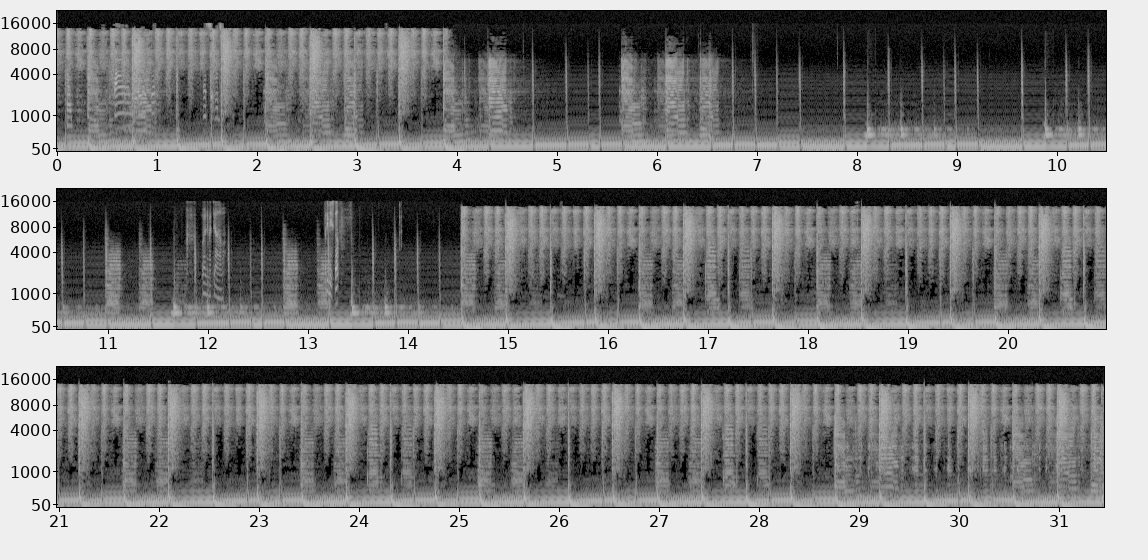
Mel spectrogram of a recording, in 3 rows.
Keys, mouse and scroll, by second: 0.4-1.4 typing, 2.2 scroll down 2, 3.4 click, 3.8-4.5 scroll down 6, 6.7 right click, 7.0 click, 7.2 scroll up 2, 7.4 scroll down 2, 8.3 scroll up 2, 9.7 click, 10.0 click, 11.8 middle click, 11.8 scroll up 2, 13.1 click, 13.5 v, 15.0 click, 15.4 click, 18.8 click, 19.4 click, 19.4-20.8 typing, 20.6 click, 21.9 click, 22.8 scroll down 2, 22.9 scroll up 2, 23.3 scroll down 2, 23.5 scroll up 2, 24.4 scroll down 2, 25.0 scroll up 2, 25.5 click, 25.6 click, 26.3 click, 26.8 Return, 27.2 click, 27.5-28.4 typing, 28.6-29.0 scroll down 4, 29.9-30.4 scroll down 6, 30.6 scroll up 2, 31.3 scroll down 2.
